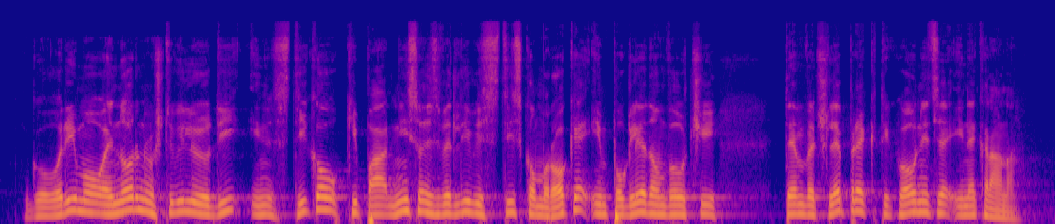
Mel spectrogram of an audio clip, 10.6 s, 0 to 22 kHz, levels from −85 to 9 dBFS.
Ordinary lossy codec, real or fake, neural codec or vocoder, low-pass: Opus, 24 kbps; real; none; 14.4 kHz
